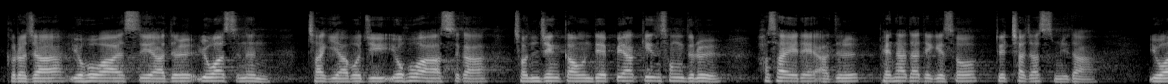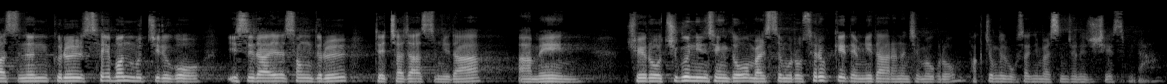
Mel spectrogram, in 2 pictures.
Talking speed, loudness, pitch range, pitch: 305 characters per minute, -23 LUFS, 135-155 Hz, 150 Hz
